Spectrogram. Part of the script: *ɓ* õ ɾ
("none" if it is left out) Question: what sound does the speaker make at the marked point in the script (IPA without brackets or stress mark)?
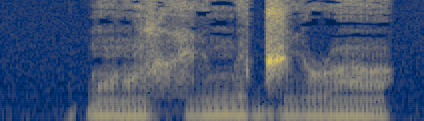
ɓ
